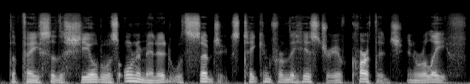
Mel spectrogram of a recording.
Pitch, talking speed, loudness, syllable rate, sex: 100 Hz, 215 wpm, -19 LUFS, 6.1 syllables/s, male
